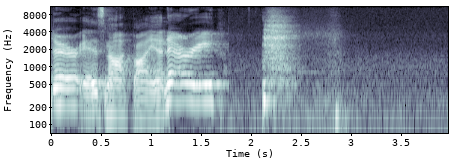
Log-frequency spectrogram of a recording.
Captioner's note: huffing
